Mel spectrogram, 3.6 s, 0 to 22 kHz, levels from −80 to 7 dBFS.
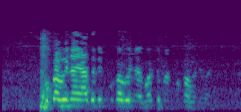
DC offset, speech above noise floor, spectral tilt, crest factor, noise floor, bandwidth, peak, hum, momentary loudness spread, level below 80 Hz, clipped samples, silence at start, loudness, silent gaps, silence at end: under 0.1%; 38 dB; -5.5 dB/octave; 16 dB; -55 dBFS; 7 kHz; -2 dBFS; none; 18 LU; -64 dBFS; under 0.1%; 0.6 s; -16 LUFS; none; 0.75 s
